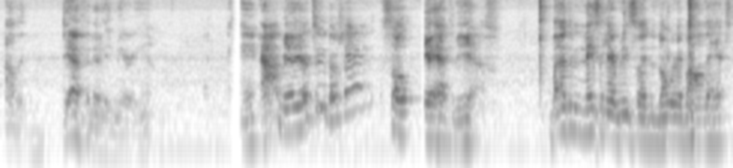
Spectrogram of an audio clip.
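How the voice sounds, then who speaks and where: A man's voice: fairly high pitch, big pitch swings, a little fast, a bit bright, slight background noise. A man, chatting casually on a livestream and answering viewers' comments with sass. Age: 40s. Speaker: livestream host.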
